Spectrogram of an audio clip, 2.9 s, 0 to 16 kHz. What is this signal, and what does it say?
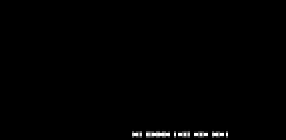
Morse code, heard as a keyed tone, about 77 wpm, 700 Hz. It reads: N2LKG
